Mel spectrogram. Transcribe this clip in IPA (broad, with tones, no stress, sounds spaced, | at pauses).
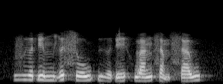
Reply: v ɨ˧ ə̯ ɗ e˧ m ḭ˧˥ ə̯ s o˨˦ w ʔ ɨ̤˨˩ ə̯ ɗ e˨˦ h w a˨˦ ŋ s a̰˧˨ m s a˨˦ w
